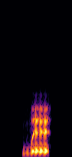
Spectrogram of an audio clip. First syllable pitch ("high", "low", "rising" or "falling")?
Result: high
